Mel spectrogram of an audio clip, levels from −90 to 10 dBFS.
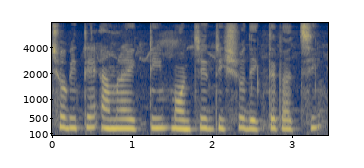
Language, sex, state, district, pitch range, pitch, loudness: Bengali, female, West Bengal, Alipurduar, 235-255 Hz, 245 Hz, -14 LUFS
